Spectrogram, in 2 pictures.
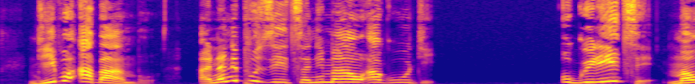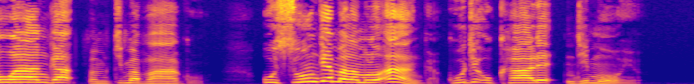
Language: Nyanja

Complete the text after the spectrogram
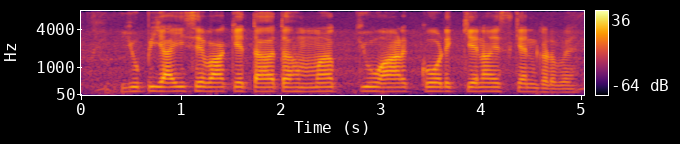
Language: Maithili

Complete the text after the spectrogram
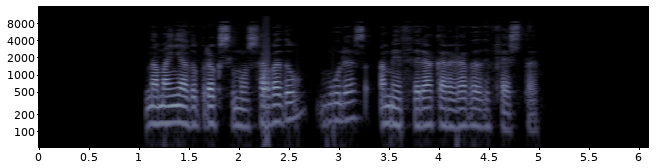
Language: Galician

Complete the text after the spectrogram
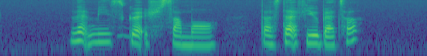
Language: English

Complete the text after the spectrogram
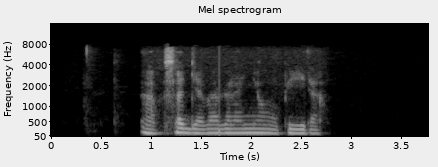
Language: Ganda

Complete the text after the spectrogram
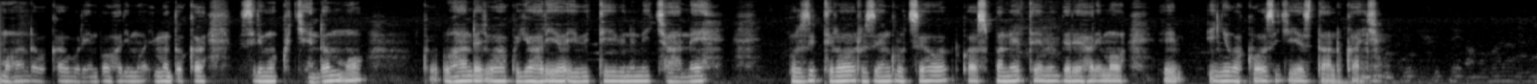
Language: Kinyarwanda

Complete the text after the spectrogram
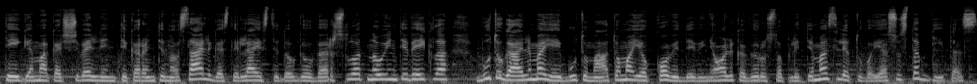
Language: Lithuanian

